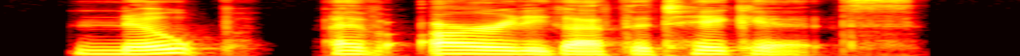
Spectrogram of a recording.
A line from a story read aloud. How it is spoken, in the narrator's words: he said firmly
